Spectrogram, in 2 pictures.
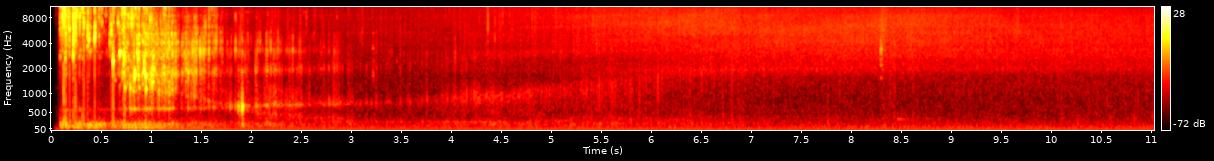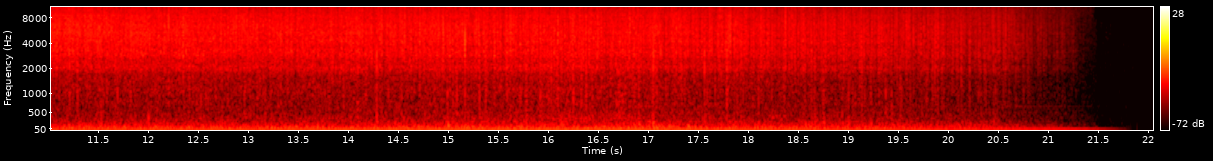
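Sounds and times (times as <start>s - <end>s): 
mineral water poured into a glass: 0.1s - 6.4s.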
